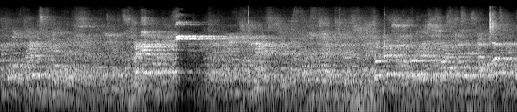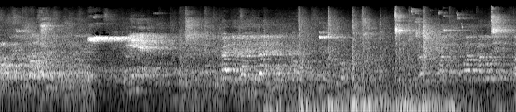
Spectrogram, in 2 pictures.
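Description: Sneakers squeak sharply on a wooden gym floor.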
